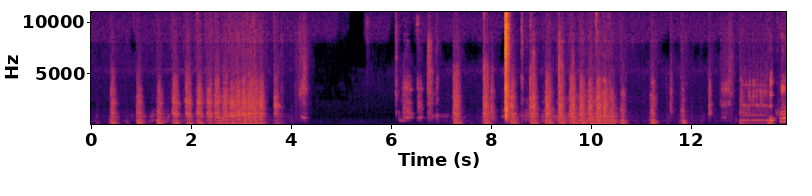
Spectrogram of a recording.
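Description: Sewing machine stitching a long triple run line of quilting on a bucket bag, a fast, dense mechanical chatter in bursts, with a pause mid-way before the stitching resumes, close and steady.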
